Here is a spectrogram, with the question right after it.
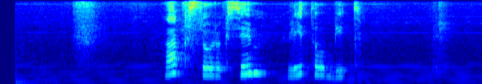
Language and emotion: Russian, neutral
